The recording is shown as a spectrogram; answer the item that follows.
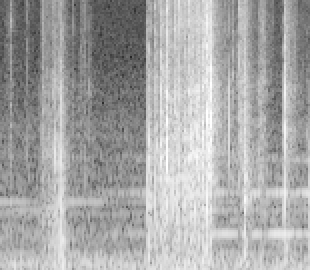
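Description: Oracle cards from a fairy deck being shuffled: a few papery riffling bursts, faint at first, then louder and denser in the middle, with short flicks trailing off.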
